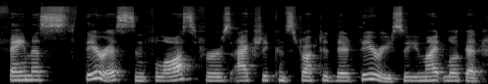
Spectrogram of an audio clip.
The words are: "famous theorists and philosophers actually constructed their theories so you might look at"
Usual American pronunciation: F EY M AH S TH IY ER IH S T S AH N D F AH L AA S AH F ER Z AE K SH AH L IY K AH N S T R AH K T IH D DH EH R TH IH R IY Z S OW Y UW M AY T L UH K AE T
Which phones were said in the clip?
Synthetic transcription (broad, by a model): F EY M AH S TH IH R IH S T S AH N F AH L AA S AH F ER Z AE K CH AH L IY K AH N S T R AH K T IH D DH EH R TH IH R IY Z S OW Y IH M AY T L UH K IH T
